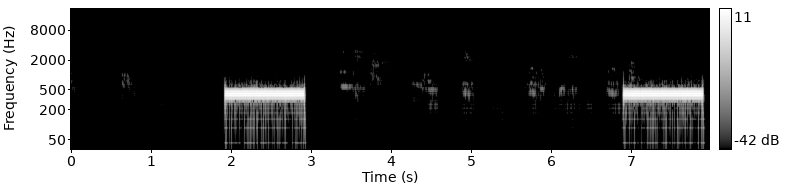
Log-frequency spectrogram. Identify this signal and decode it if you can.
Ringback tone (Europe, 425 Hz), with speech.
